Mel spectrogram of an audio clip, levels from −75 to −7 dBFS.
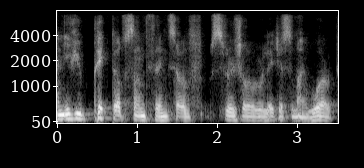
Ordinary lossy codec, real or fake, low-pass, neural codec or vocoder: AAC, 32 kbps; fake; 7.2 kHz; codec, 24 kHz, 1.5 kbps, HILCodec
